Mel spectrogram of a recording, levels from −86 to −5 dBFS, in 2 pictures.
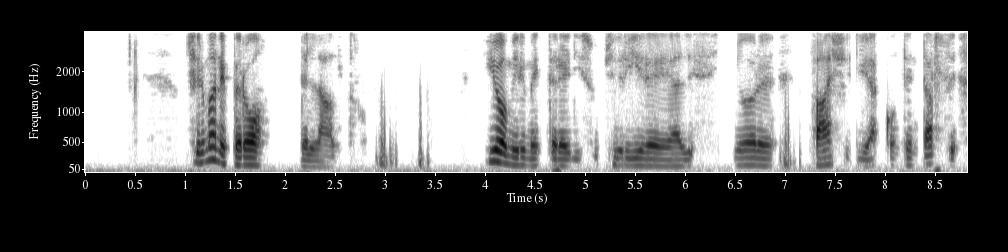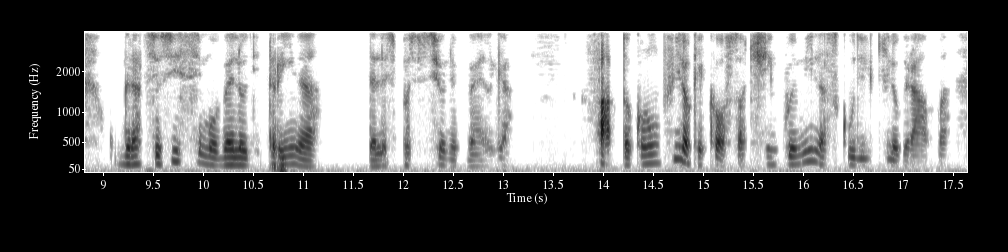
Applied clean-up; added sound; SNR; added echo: neural diffusion model UNIVERSE++.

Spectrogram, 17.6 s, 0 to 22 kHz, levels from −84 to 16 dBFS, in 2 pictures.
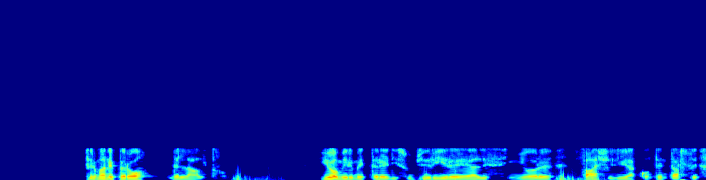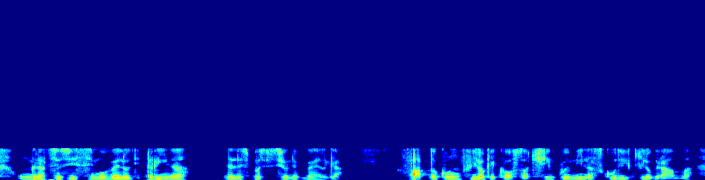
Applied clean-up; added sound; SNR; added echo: neural mask model DeepFilterNet 3.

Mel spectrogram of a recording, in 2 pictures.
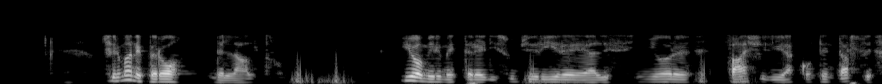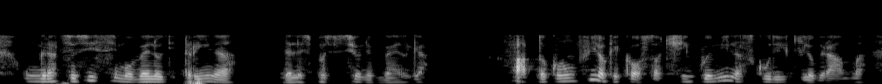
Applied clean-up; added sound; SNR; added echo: neural mask model Resemble Enhance denoiser.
